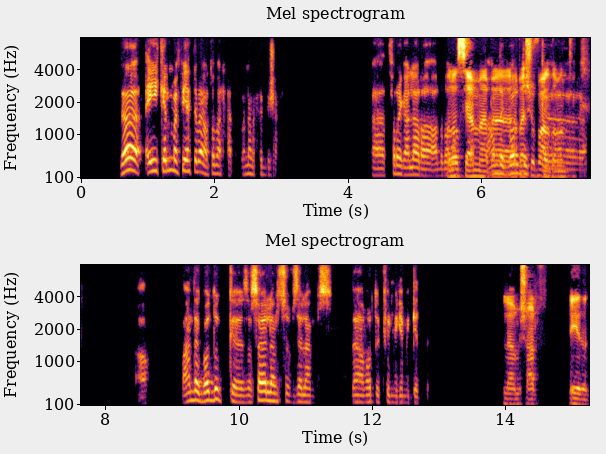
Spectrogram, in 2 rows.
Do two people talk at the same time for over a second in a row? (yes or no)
yes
